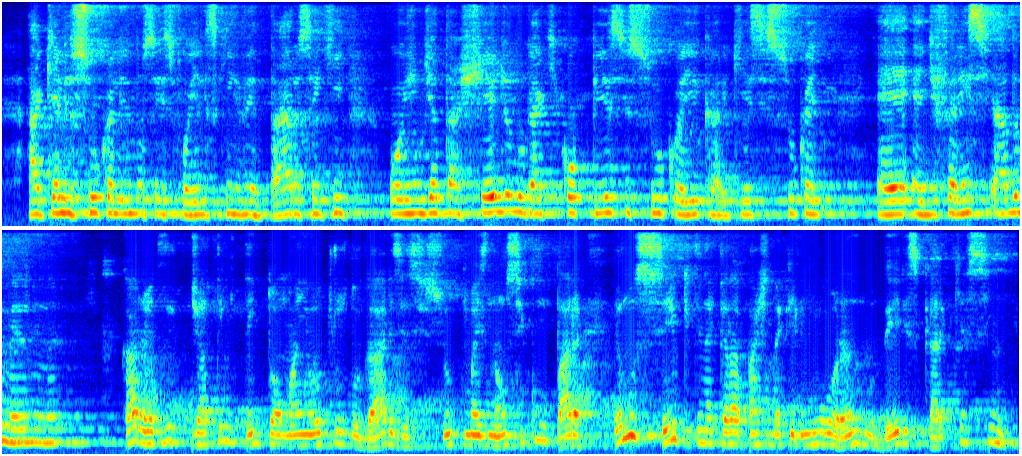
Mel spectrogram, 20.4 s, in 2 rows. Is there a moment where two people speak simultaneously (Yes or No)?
No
